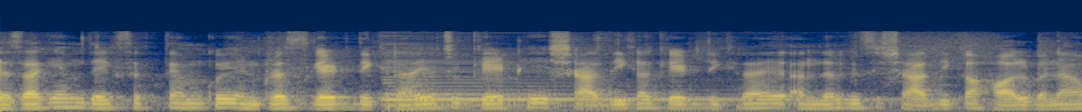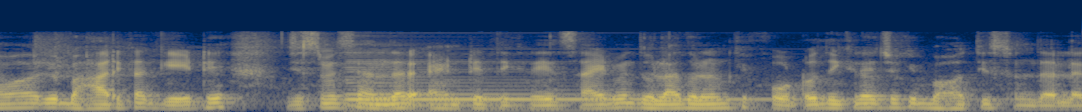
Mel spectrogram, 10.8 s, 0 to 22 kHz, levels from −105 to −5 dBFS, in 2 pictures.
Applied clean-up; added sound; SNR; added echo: none; Acoustic guitar; 10 dB; none.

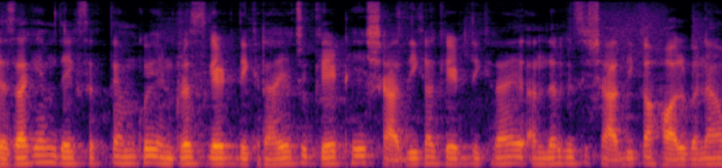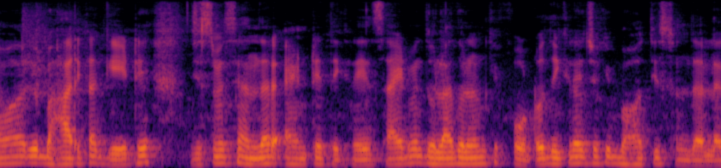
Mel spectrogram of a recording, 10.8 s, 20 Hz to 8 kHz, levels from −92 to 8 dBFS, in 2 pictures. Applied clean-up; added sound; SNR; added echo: none; none; none; none.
